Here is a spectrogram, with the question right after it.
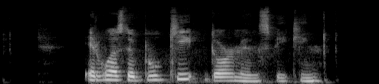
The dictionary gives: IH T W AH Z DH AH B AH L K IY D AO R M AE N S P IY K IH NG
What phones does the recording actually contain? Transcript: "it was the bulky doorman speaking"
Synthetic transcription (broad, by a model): IH T W AH Z DH AH B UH K IY D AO R M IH N S P IY K IH NG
